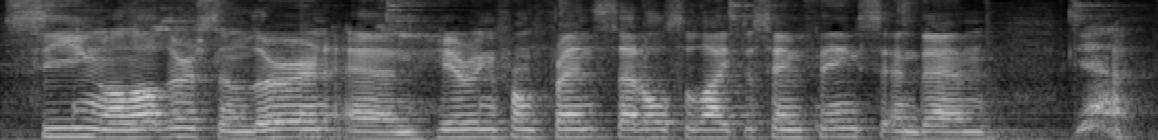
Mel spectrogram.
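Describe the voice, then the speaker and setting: Norwegian guy vlogging, chatty q&a, simple earnest phrasing, slightly high voice, faint music behind. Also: fairly even intonation, measured pace, a bit bright. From Norway. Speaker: YouTube vlogger. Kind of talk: casual Q&A talk to camera.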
